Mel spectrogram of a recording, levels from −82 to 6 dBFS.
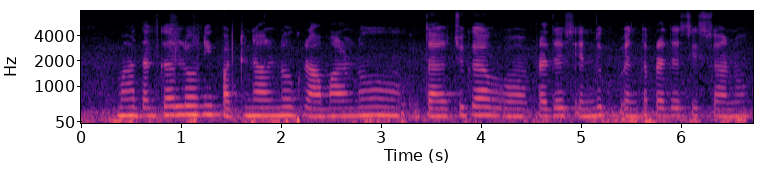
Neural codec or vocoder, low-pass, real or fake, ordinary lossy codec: none; none; real; none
